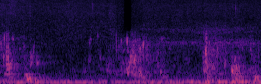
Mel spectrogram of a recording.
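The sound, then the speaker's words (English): Oars dip and pull through water in a steady rhythm as a boat is rowed hard and fast at dusk, about three splashing strokes over a low continuous rumble of water and wind, with no voices. “Well, row hard and fast. We must outdistance them so that the master may have rest and solitude when we reach the other side.”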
